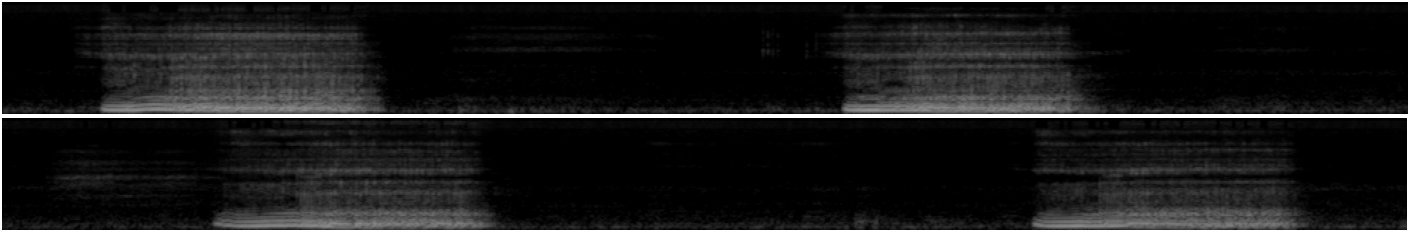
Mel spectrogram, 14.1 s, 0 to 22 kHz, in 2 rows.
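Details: Female Blue Nose Pitbull snoring while sleeping at night: four loud, low, rattling inhaled snores with quiet gaps, about 16 a minute.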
